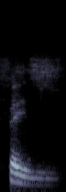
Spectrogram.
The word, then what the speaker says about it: face: E a palavra face, o destaque aqui é para não pronunciar a letra E e o S com som de Z. Phase.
